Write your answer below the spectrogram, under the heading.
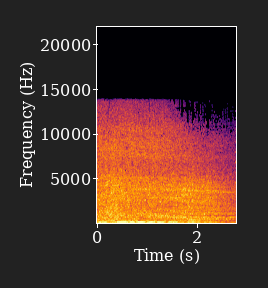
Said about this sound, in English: It lifts off smoothly from the warehouse floor. The drone passes over our heads, creating a little breeze and hovering in midair like a bird in the wind.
